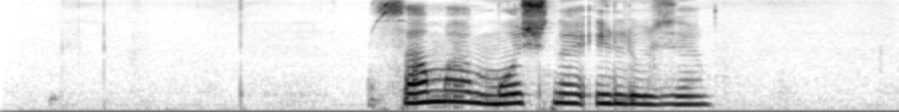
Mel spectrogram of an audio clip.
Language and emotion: Russian, neutral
